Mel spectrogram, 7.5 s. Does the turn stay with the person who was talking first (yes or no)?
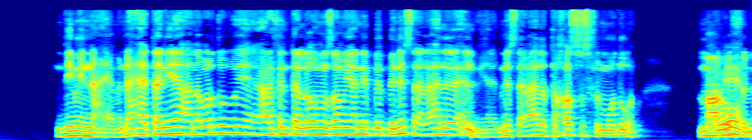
no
